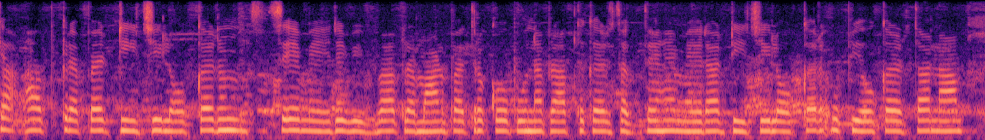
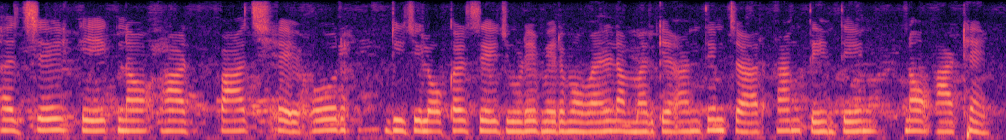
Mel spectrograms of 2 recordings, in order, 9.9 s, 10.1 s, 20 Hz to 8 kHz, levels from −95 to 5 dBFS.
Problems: constant background noise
